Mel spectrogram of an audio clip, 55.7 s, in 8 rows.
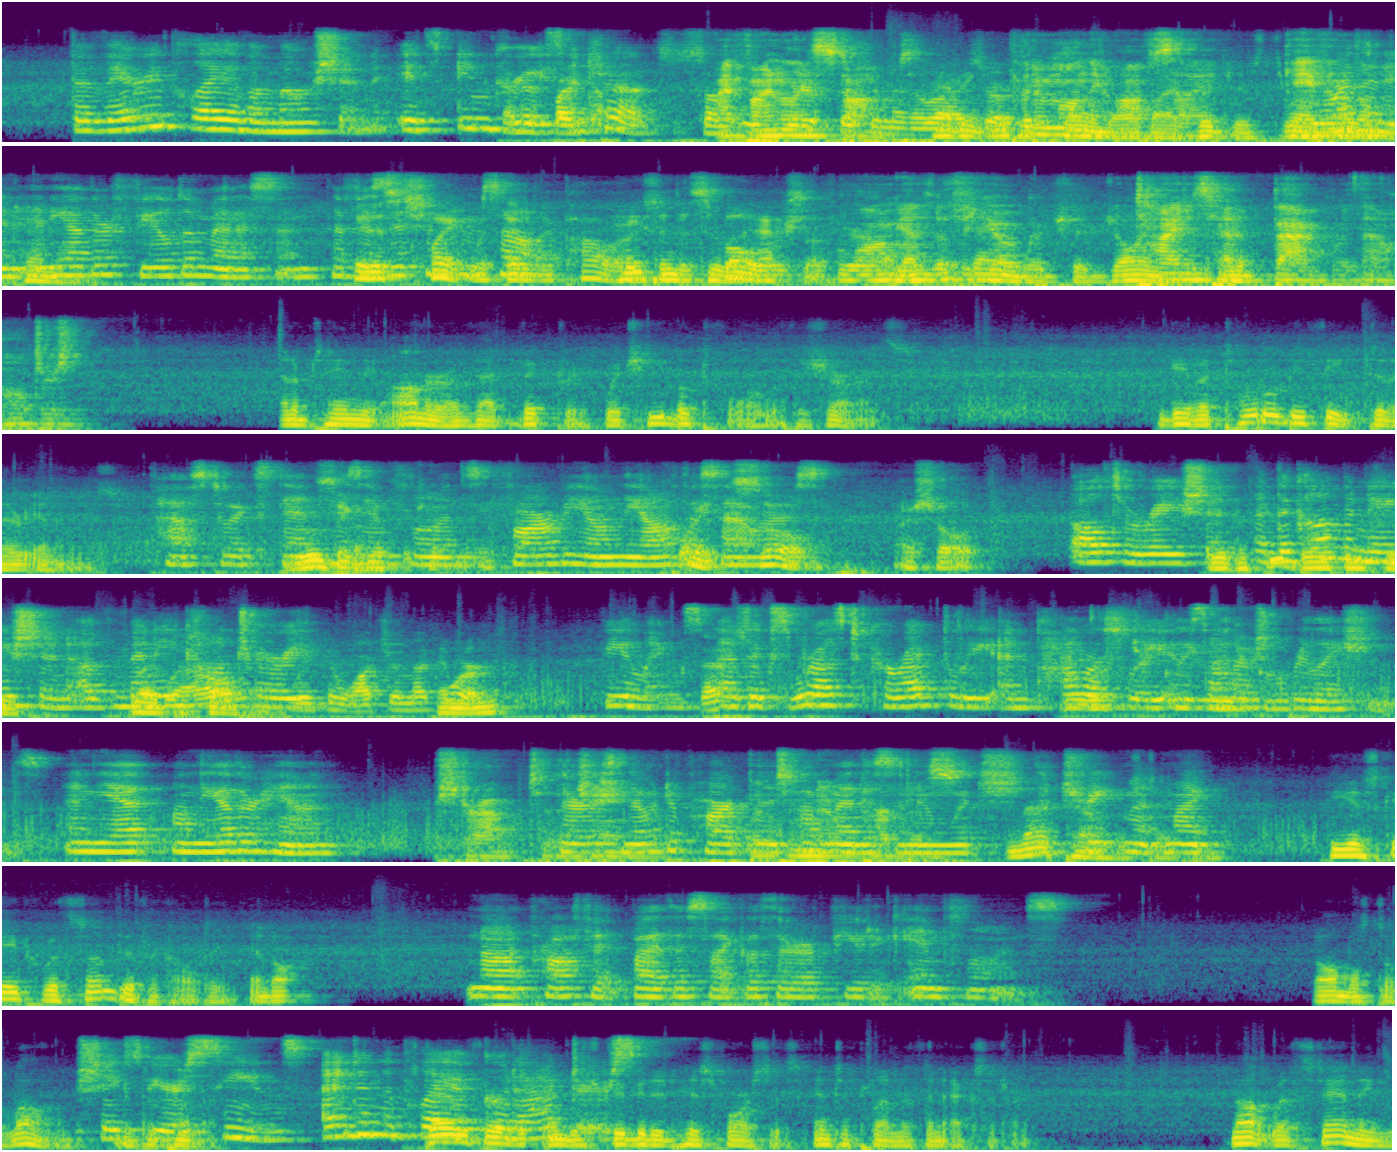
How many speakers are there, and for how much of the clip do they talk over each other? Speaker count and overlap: six, about 44%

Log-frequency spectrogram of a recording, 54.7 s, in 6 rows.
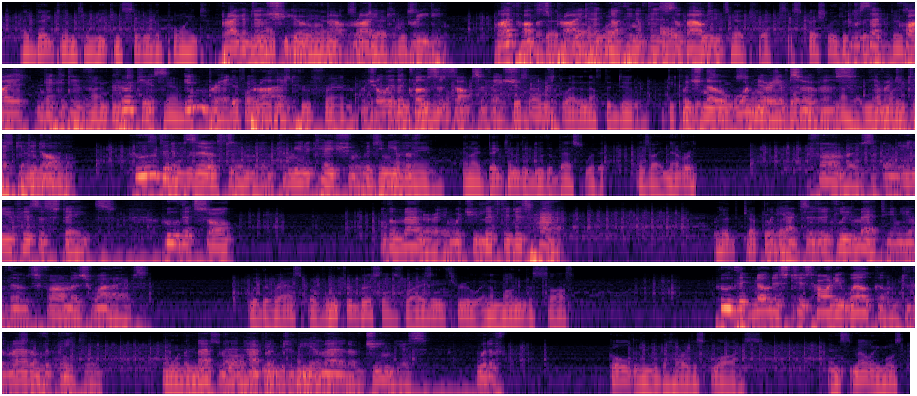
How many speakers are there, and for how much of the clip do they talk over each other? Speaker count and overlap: two, about 35%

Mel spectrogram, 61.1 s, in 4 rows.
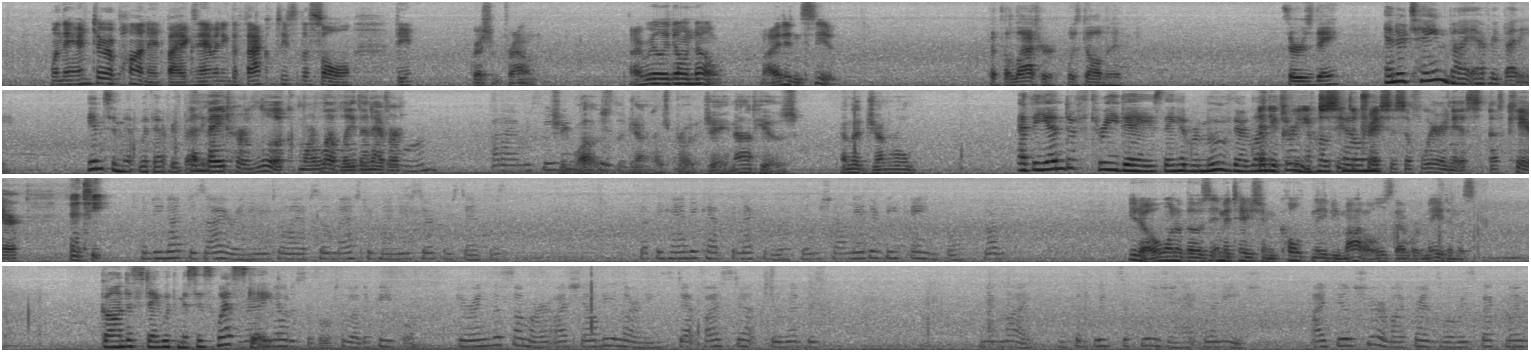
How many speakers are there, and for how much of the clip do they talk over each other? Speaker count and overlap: seven, about 7%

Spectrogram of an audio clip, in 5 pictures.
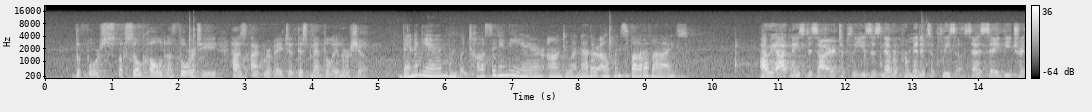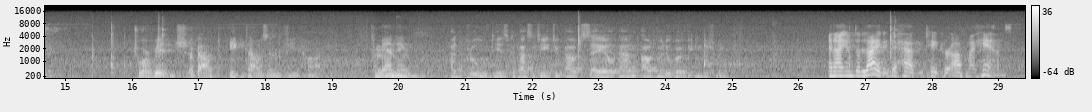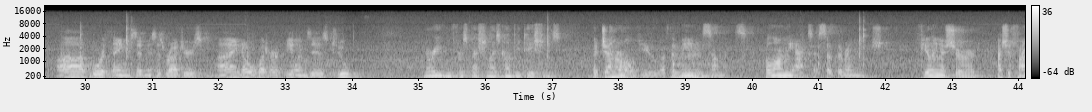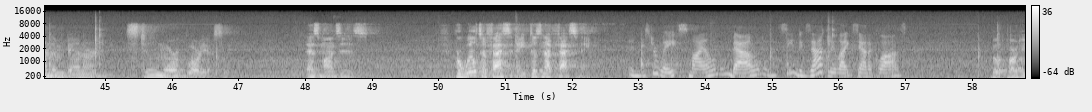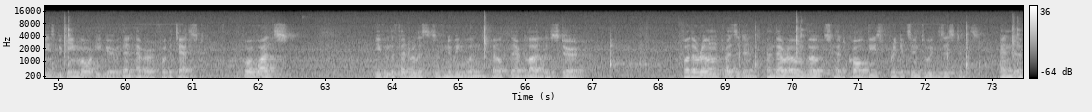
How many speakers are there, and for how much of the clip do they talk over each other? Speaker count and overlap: eight, no overlap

